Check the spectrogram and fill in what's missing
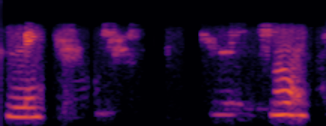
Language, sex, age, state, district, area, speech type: Tamil, female, 30-45, Tamil Nadu, Coimbatore, rural, conversation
